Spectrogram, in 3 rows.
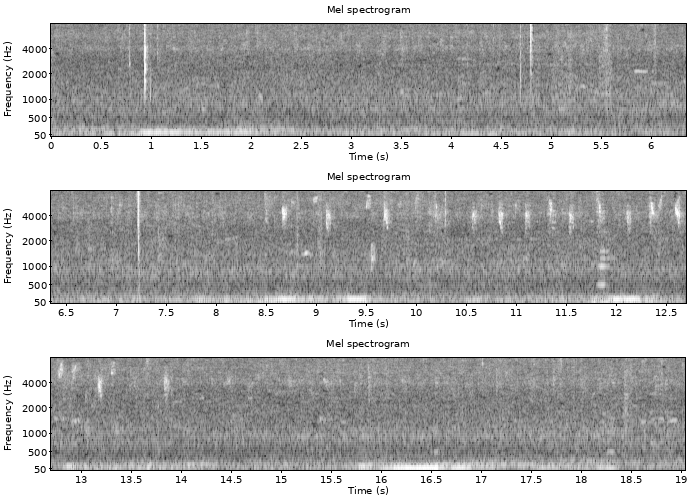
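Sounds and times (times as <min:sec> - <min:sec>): small birds chirping: 0:00.0 - 0:19.0
steady low rumble: 0:06.2 - 0:18.5.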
